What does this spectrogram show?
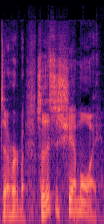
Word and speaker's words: Chamois: about so this is chamoy right here Chamois is how you say that the end s is silent as the gentleman told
